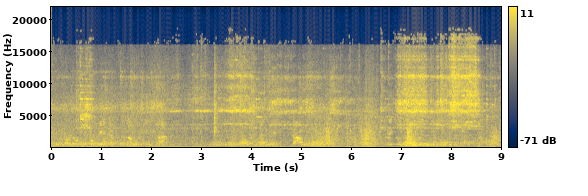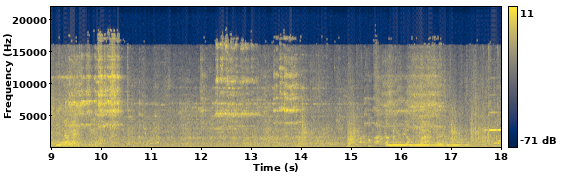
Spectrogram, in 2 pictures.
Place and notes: lisbon, calcada do lavra - cable car
people waiting for departure. almost 100y old tram climbs up this very steeply part of the street.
